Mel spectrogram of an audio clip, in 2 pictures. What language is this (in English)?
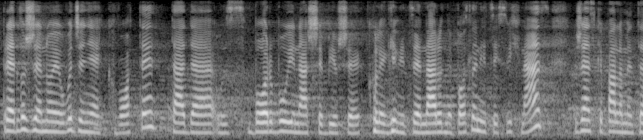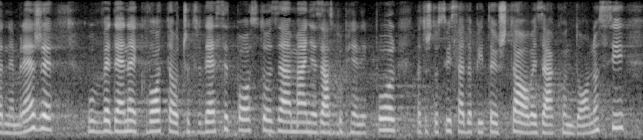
Serbian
